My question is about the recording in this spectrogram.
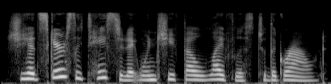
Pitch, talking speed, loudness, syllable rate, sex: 225 Hz, 215 wpm, -19 LUFS, 5.3 syllables/s, female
